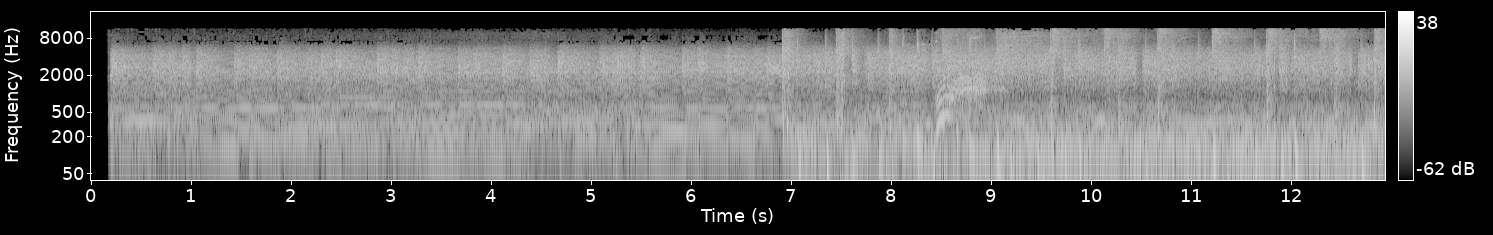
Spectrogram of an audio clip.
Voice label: poem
